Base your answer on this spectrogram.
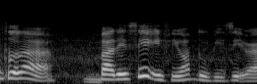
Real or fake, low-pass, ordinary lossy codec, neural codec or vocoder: fake; 7.2 kHz; none; codec, 16 kHz, 4 kbps, FunCodec, trained on LibriTTS, 50 frames a second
